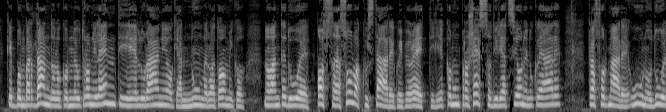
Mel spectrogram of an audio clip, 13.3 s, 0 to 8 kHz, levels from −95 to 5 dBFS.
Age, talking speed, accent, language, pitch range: 40-59, 125 wpm, native, Italian, 160-200 Hz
